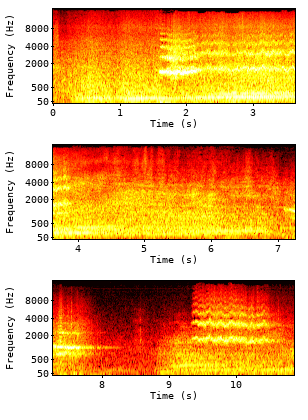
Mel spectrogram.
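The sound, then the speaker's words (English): A car roars away with its engine loud and sustained and its tires squealing, dipping briefly to a lull before another burst of engine noise and squeal. “He takes her in his arms as Marty roars away.”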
